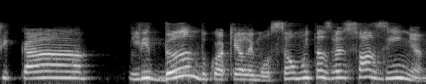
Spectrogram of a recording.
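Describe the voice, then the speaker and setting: A woman talks with lively intonation. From Brazil, Campinas (São Paulo state). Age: 60s. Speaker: retired teacher, program participant. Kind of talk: testimony. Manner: halting.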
